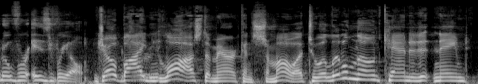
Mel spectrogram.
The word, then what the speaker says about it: American Samoa: he had one thing going for him: correct pronunciation. Talofa lava. I'm Jason Palmer. American Samoa, I'm asking for your vote in the Democratic caucus on March 5th. Yeah, American Samoa.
